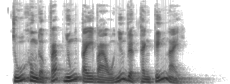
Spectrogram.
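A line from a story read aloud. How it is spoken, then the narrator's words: Irritable snap. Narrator (Vietnamese): Ông Phổ gắt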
